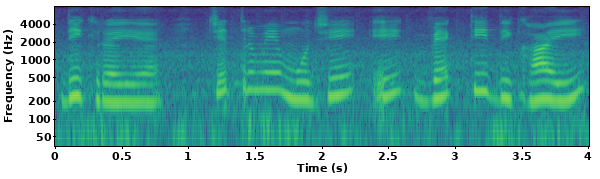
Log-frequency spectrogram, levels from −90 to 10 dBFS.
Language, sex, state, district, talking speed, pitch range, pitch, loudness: Hindi, female, Madhya Pradesh, Katni, 135 wpm, 210-265 Hz, 230 Hz, -17 LUFS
